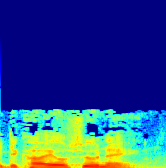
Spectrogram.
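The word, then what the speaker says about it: dikaiosunē: Looks like that in the Greek, D-I-K-A-I-O-S-U-N, long E, dikaiosune.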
